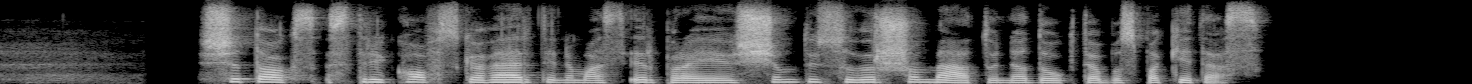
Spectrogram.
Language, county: Lithuanian, Vilnius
